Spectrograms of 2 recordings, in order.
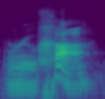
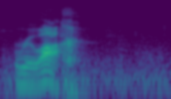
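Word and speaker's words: רוח: rock underneath it so this is not pronounced Ruka but instead pronounced Ruach okay and Ruach is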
